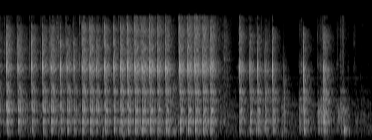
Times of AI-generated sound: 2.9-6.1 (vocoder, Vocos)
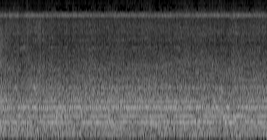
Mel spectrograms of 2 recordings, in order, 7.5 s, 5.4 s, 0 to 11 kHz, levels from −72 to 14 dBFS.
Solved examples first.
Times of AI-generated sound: 0.0-0.9 (codec, HILCodec); 4.2-4.8

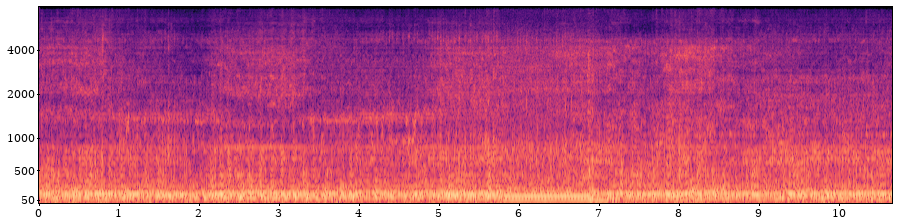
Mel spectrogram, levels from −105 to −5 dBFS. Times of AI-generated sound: 0.0-5.8 (vocoder, HiFi-GAN); 7.1-10.7

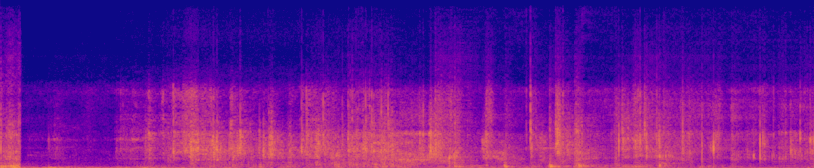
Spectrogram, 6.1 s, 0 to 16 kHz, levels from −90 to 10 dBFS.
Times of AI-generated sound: 0.0-1.0 (codec, SNAC); 3.0-6.1

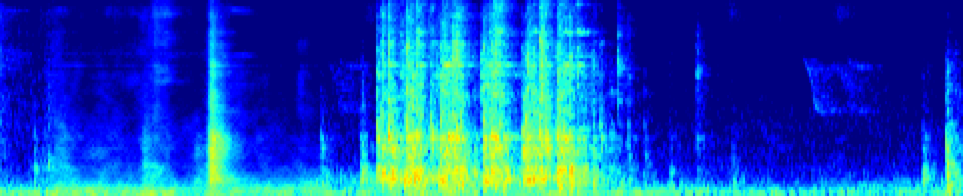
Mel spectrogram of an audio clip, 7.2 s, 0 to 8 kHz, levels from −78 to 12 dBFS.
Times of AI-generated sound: 0.4-2.4 (vocoder, Vocos)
